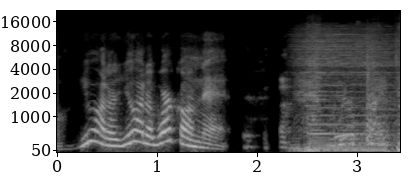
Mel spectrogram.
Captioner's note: laughs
